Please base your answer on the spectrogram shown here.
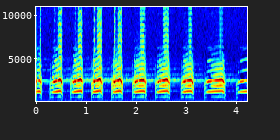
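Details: Eaglet's fourth day in a white-tailed eagle nest at Durbe, Latvia, 13 August: a run of nine clear, nasal, harmonic yelps, each slightly arched, repeated steadily more than twice a second.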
